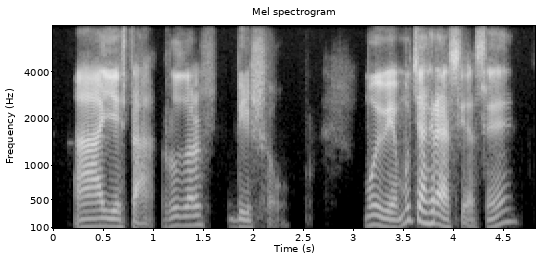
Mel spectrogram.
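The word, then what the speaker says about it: Rudolf Virchow: que me digas más o menos Cómo se pronuncia s rudolf bsh Ahí está rudolf bsh muy bien muchas gracias eh Me acordé que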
